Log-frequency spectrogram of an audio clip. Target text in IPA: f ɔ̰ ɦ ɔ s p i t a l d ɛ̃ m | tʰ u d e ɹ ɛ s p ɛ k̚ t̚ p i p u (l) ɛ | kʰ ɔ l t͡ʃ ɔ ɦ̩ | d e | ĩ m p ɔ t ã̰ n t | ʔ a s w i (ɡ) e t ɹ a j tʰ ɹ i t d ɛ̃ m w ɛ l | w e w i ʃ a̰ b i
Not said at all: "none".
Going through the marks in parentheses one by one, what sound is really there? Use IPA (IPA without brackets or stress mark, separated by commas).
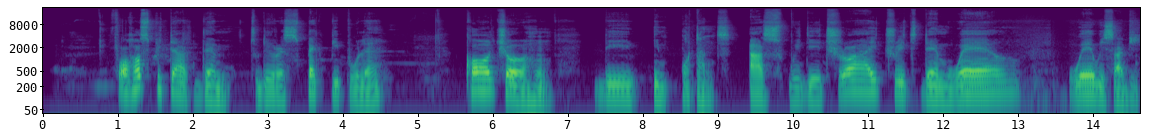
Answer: l, d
